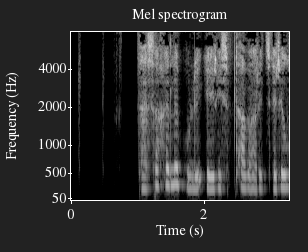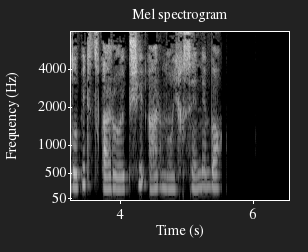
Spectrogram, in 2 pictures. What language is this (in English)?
Georgian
